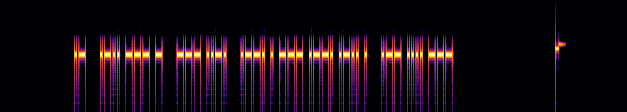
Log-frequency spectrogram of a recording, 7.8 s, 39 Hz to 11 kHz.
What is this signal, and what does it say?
Morse code, heard as a keyed tone, about 44 wpm, 700 Hz. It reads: A LOT OF PEOPLE WHO
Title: Sets of 5 Words 45wpm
